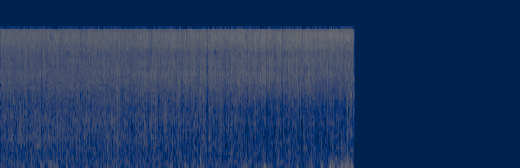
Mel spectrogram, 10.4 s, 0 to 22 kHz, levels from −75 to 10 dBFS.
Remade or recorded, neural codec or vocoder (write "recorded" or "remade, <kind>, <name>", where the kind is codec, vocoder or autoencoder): recorded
